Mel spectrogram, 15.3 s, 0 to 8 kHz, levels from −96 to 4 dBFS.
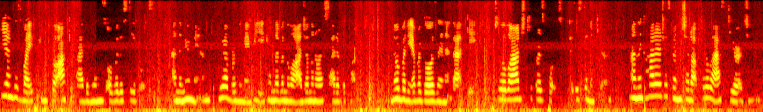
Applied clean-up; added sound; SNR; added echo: none; Wind; 12 dB; none.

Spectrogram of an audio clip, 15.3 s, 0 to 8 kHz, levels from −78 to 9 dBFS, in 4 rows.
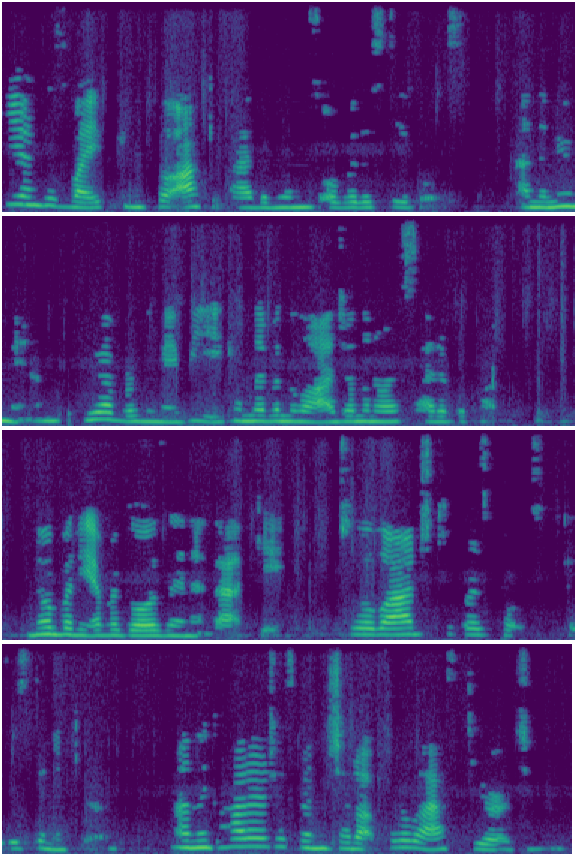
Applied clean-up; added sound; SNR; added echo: neural separator model SepFormer DNS4.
